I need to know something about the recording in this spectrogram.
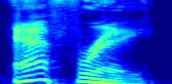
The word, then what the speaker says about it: affray: Is it pronounced like affray? Yeah, A F F R A Y. Affray.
